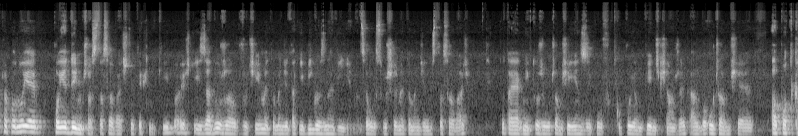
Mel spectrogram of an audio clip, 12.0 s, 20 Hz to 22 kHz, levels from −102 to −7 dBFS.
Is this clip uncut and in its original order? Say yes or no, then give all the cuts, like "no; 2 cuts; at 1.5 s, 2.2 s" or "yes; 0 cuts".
no; 1 cut; at 5.4 s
